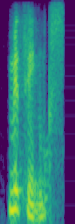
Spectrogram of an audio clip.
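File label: "methinks", English, Indian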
